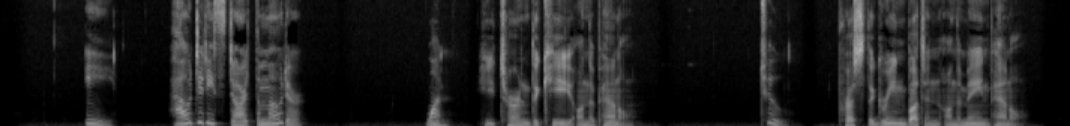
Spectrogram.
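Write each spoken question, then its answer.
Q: How did he start the motor?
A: 1: He turned the key on the panel.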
